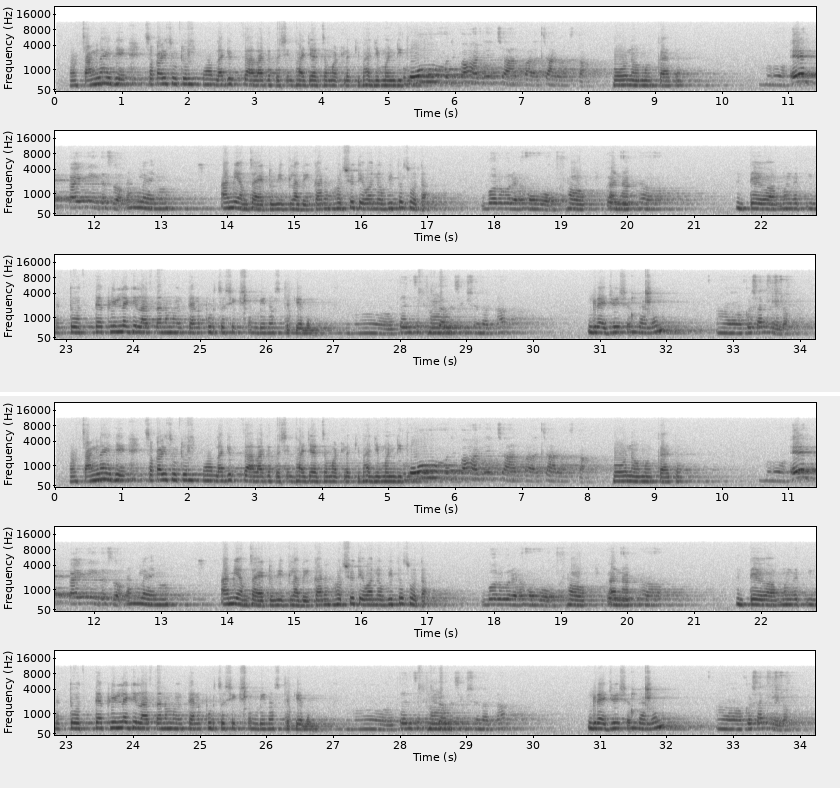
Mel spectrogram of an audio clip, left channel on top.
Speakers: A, on the right; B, on the left.
A: चांगलं आहे हे सकाळी सुठून लागेच. ला त भाजीचं म्हट की भाजी मं.
B: हो म्हणजे पहाटे चार पा चार वाजता.
A: हो ना मग काय आता.
B: ह ए काही नाही तसं
A: चांगलंय मग आम्ही आमचा टो वीक ला बे कारण हर्ष तेव्हा नव्हतच होता.
B: बरोबर आहे ना हो
A: हो
B: कती
A: अ
B: हा
A: ते मग तो त्या फील्डला गेला असताना मग त्यान पुढचं शिक्षण बी नसत केलं मग
B: हम्म त्यांचं कि
A: हा
B: झालं शिक्षण आता?
A: ग्रॅज्युएशन झालं ना?
B: ह् कशाचत केलं.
